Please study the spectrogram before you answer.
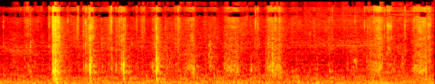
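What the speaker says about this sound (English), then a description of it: "Cut up the cabbage first." A knife chops cabbage for vegetable soy sauce chow mein, with a few sharp cuts early on that fade into softer, irregular cutting over a steady background hum.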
